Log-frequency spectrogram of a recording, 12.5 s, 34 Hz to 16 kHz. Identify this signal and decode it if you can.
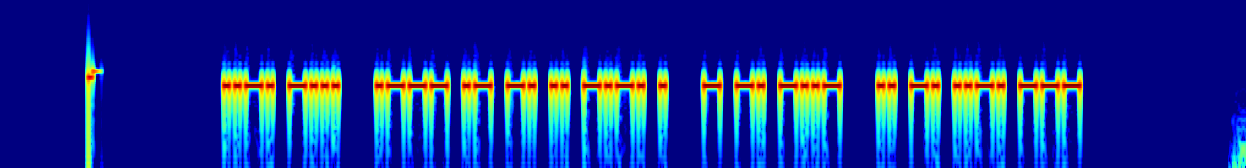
Morse code, heard as a keyed tone, about 22 wpm, 700 Hz. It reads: FB JANICE TNX INFO
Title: K1USN SST QSO Practice 22wpm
